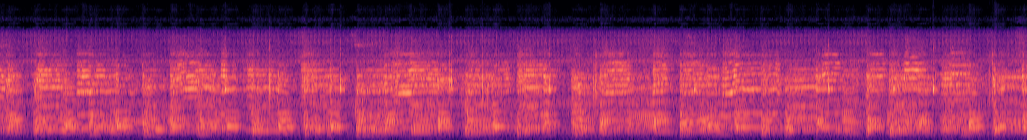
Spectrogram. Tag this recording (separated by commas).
Music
